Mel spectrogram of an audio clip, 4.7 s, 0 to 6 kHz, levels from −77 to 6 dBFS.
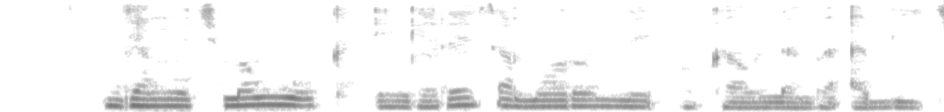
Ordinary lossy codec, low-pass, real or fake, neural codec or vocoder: none; 5.4 kHz; real; none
